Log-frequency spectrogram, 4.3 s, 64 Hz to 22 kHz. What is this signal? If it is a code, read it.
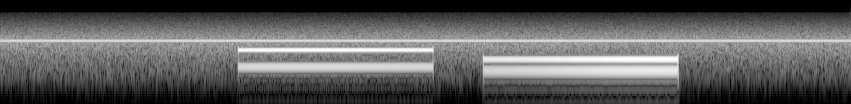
Aircraft SELCAL, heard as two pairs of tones, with a steady whistle near 2220 Hz. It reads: FR-DK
